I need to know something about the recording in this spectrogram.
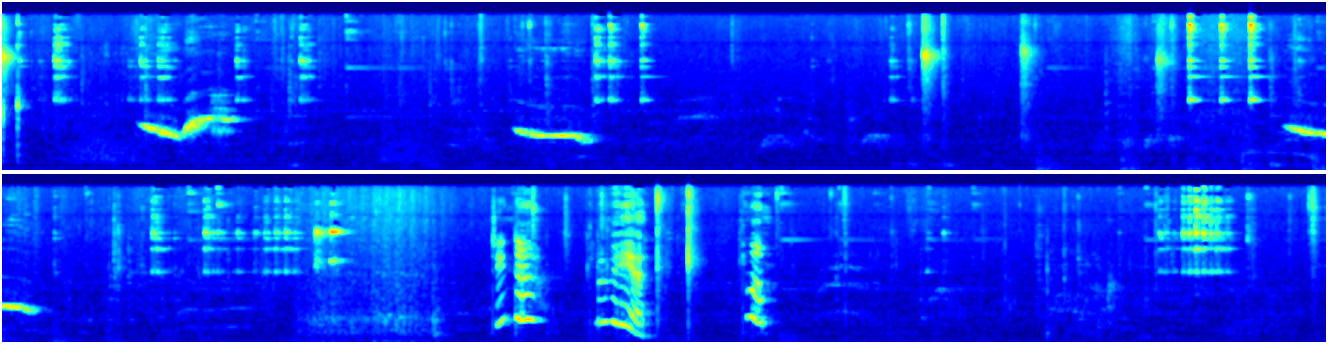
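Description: A parrot's beak clicks and knocks against a wooden toy.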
